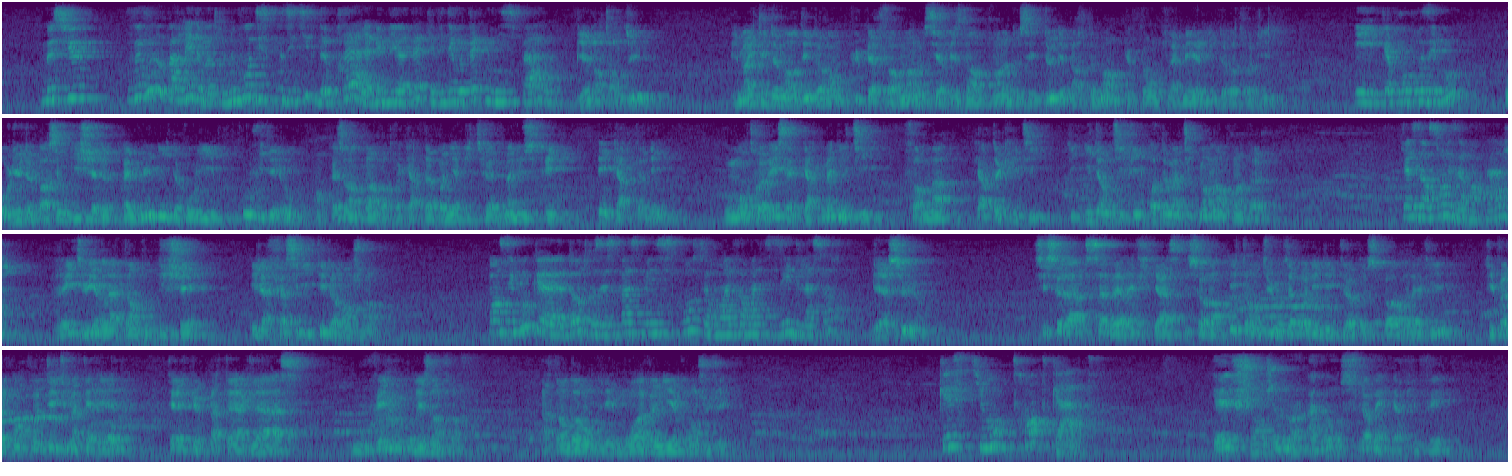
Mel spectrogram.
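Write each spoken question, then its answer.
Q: Quel changement annonce l'homme interviewé?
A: Une carte magnétique (format carte de crédit) remplacera la carte d'abonné cartonnée pour emprunter à la bibliothèque et vidéothèque.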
